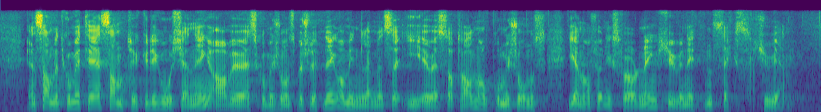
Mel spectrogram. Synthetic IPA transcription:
ʔɛ̰ːnsɑmlət̪kʰʊmɪt̪ʰeːsɑmt̪ʰʏkːəɾɪɡuːɕɛnɪŋɑ̰ʋøɛskʰʊmɪʂuːn̩sbəʂɭʉt̪nɪŋɔmɪnlɛməlsəʔɪøɛsɑːʋt̪ʰɑːlən̩ɔmkʰʊmɪʂuːnn̩sjɛnːɔmføːɾɳɪŋsfɔɾɔɖnɪŋçʉːənɪt̪ːn̩sɛksçʉːəḛːn

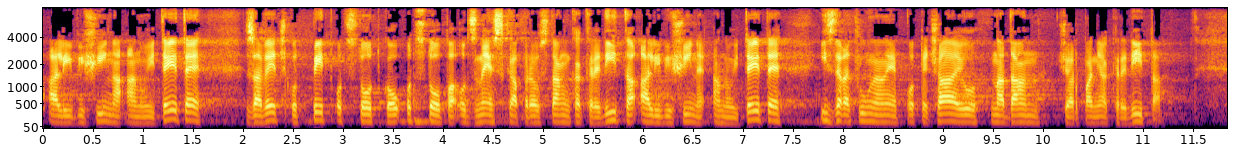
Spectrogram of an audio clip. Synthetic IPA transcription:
ʔaliʋiʃiːnaʔanuit̪eːt̪ɛ | zaʋɛt͡ʃkɔt̪peːt̪ɔt̪st̪oːt̪kɔwɔt̪st̪oːpa̰ʔɔd̪znɛskapɾɛɔst̪aːŋkakɾɛd̪iːt̪aʔaliʋiʃiːnɛʔanuit̪eːt̪ɛizɾat͡ʃuːnanɛpɔt̪ɛt͡ʃaːjunad̪ant͡ʃəɾpanjakɾɛd̪iːt̪a̰

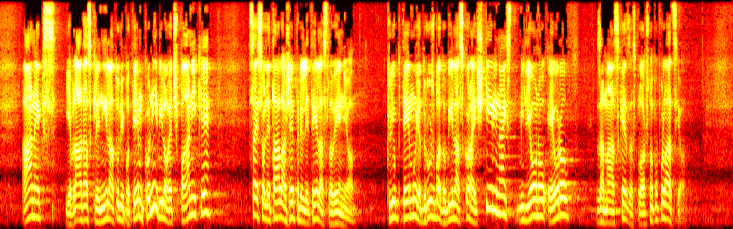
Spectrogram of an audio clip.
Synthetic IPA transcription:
aːnɛks | jɛʋlaːd̪asklɛniːlat̪uːd̪ipɔt̪eːmkɔnibiloʋɛt͡ʃpaːnikɛ̥ | sajsɔlɛt̪aːlaʒɛpɾɛlɛt̪eːlaslɔʋeːnḭjɔ̰ | kljuːpt̪eːmujɛd̪ɾuːʒbad̪ɔbiːlaskɔːɾajʃt̪iːɾinajst̪miljoːnɔwʔeːwɾɔw | zamaːskɛzasplɔːʃnɔpɔpulaːt̪sijɔ̰

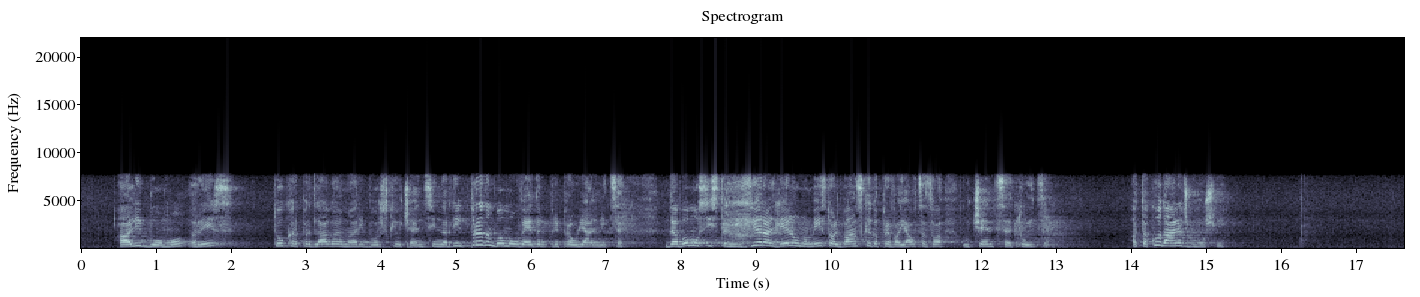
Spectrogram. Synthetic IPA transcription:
alibomɔɾeːs | t̪oːkaɾpɾɛd̪laːɡajɔmaɾiboɾskiut͡ʃɛːnt̪sinaɾd̪ilpɾəd̪ənbomɔuʋɛːd̪əlpɾipɾawljaːlnit̪sɛ | d̪abomɔsist̪ɛmiziːɾald̪eːlɔwnɔmeːst̪ɔalbaːnskɛɡapɾɛʋajaːwt̪sazʋaut͡ʃɛnt̪sɛt̪ujt̪sɛ | at̪akoːd̪aːlɛd͡ʒbomɔʃli

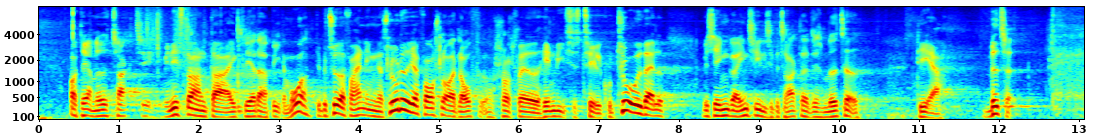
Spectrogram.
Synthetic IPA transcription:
ɒ̽d̥æɐmeð̞ˠt͡sʰɑ̈ɡ̥t͡sʰe̝minisd̥ɐːnd̥ɑ̈æɐe̝ɡ̥əfle̝ːɐɾ̥ɑ̈hɑ̈b̥e̝̰ːd̥ɒ̽mo̝̰ɐð̞̩ˠd̥e̝b̥e̝t͡sʰy̰ð̰ˠæfɒ̽hæn̰le̝ŋn̩æɐslud̥ð̩ˠjɑ̈ɪfɒːslɒ̰ːæd̥lɒʊɒsʋɛ̰ːð̞̩ˠɦenʋḭːsəst͡sʰe̝lkʰult͡sʰuɐ̰uð̞ˠʋæl̰ð̞̩ˠ | ʋe̝se̝ŋn̩ɡ̥ɶɐe̝nsʰḭːl̩t͡sʰe̝b̥e̝̥t͡sʰʁɑ̈ɡ̥̚d̥ɐd̥e̝sɒ̽mʋe̝ð̞ˠt͡sʰɛ̰ːð̩ˠ | d̥eæɐ | ʋe̝ð̞ˠt͡sʰɛ̰ːð̩ˠ

